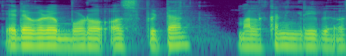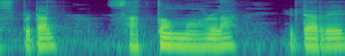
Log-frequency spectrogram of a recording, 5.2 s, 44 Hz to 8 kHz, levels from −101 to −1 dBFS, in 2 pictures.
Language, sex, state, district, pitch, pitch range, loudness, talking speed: Odia, male, Odisha, Malkangiri, 115 Hz, 115-125 Hz, -21 LUFS, 115 wpm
